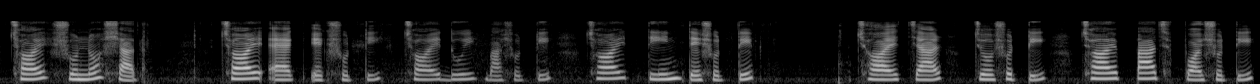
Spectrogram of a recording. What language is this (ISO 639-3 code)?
ben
